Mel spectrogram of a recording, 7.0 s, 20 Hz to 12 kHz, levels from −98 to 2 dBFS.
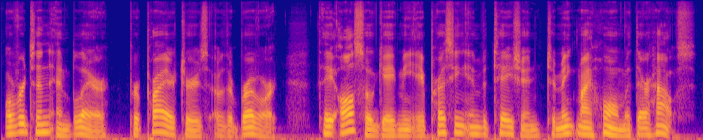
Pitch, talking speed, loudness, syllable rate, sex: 105 Hz, 180 wpm, -19 LUFS, 5.1 syllables/s, male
